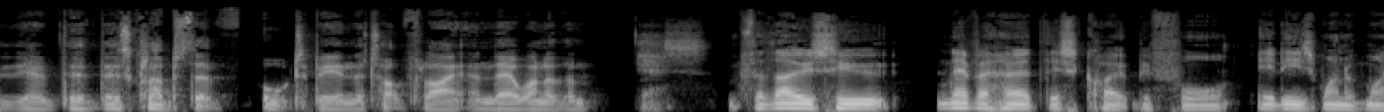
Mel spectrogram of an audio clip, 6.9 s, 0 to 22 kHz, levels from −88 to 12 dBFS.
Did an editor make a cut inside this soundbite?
no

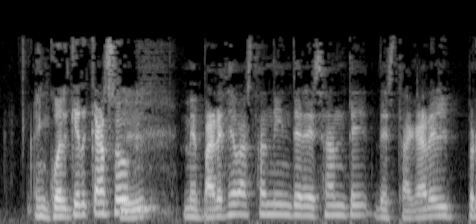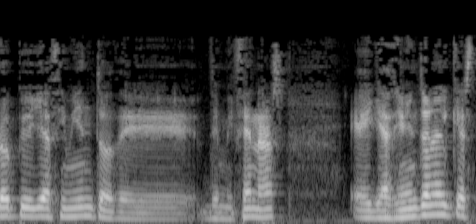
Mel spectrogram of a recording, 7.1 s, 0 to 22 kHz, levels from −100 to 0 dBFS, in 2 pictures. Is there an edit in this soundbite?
no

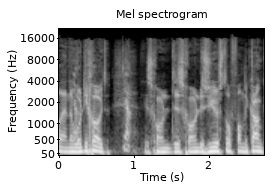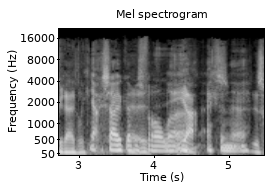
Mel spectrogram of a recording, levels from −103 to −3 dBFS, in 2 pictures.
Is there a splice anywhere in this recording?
yes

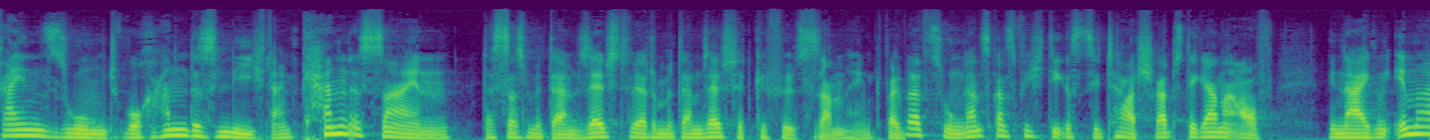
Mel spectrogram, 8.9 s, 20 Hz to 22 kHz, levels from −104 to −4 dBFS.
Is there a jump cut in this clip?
yes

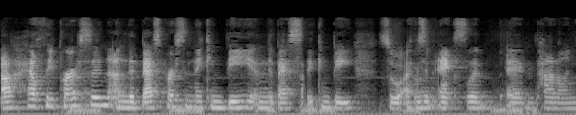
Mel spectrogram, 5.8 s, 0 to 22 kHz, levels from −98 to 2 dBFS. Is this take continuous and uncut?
no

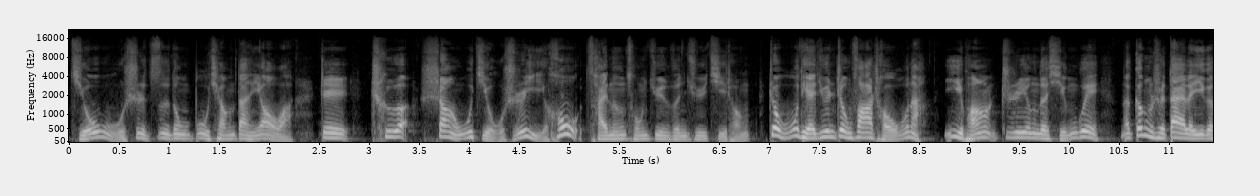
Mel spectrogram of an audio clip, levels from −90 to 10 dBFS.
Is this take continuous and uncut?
no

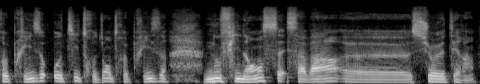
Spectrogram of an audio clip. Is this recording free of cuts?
no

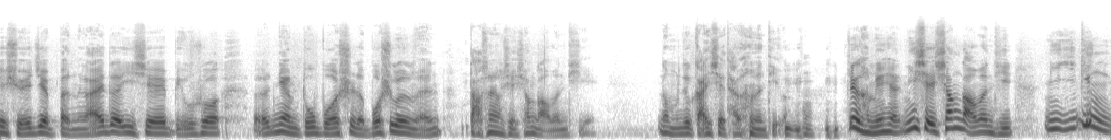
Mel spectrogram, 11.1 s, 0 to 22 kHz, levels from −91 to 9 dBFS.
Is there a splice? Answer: no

